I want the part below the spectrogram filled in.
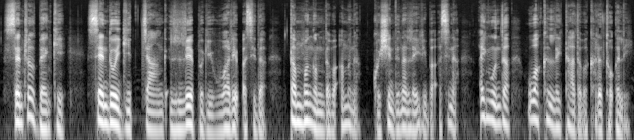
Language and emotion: Manipuri, fearful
